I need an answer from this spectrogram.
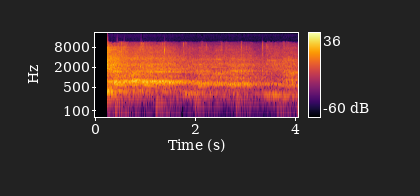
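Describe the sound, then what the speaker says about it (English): PSG ultras fill a stadium with a roaring, sustained crowd cheer that erupts suddenly and stays loud, a dense wash of many voices shouting together. "So, he stays and the crowd goes mental."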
